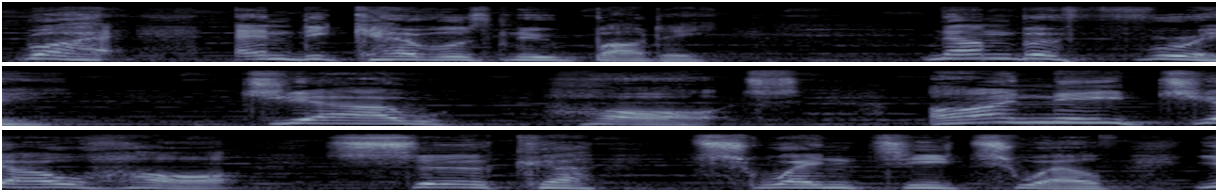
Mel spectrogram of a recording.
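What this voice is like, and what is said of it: Shouting, voice going hoarse. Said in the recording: “I'm shouting here. I'm losing my voice.”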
